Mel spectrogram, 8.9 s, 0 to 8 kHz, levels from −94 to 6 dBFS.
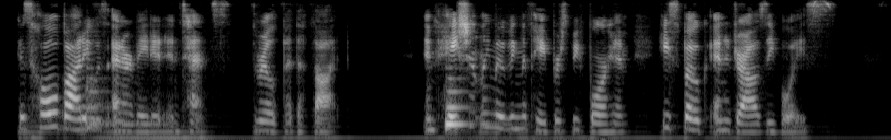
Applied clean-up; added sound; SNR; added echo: neural mask model DeepFilterNet 3.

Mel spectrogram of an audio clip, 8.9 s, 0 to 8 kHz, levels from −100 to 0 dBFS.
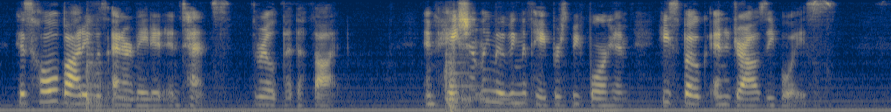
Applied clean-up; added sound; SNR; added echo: neural separator model SepFormer DNS4.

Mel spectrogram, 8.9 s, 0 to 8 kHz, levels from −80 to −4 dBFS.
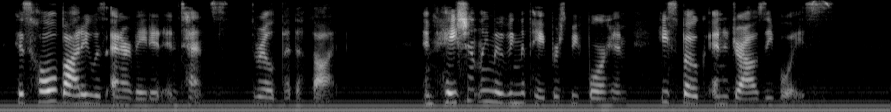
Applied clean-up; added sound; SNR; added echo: none; none; none; none.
